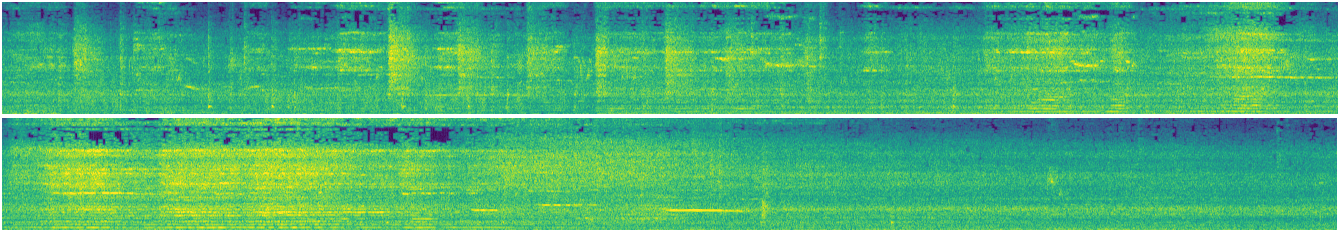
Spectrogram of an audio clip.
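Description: Amtrak Superliner bilevel passenger cars rolling past on the rails with a steady wheel rumble and sharp clacks over the track. About ten seconds in, a wheel squeal sets in as several held tones and fades out around twenty seconds in.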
